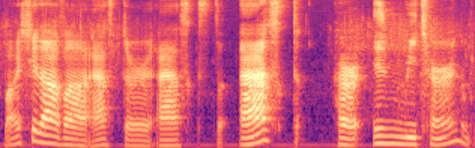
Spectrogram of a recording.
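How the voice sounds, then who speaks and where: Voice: medium pitch, animated, slow, sharp tone. A let's play host reading game text aloud with casual commentary, often stumbling and repeating words.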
